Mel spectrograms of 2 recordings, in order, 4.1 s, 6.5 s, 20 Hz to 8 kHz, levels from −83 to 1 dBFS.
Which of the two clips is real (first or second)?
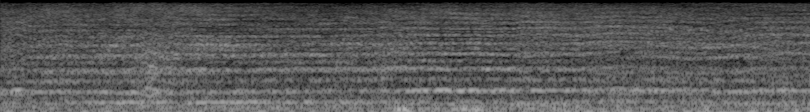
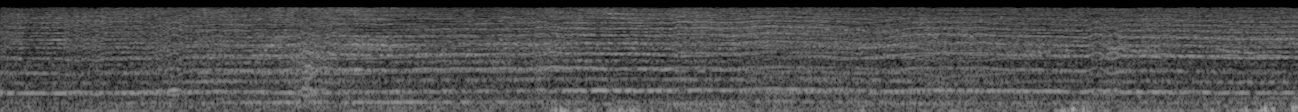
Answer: second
